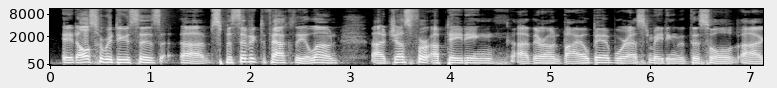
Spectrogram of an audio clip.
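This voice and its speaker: A man giving a conference presentation, walking through a project with frequent fillers and restarts. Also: medium pitch. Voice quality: loud voice. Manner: storytelling, many fillers and restarts.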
